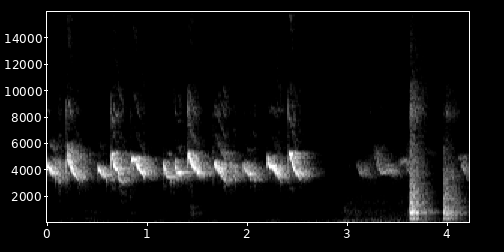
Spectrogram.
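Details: Young caged white-eye (mata puteh) whose song is still maturing, recorded 9 February 2022: a rapid run of high, thin twittered notes that ends after about three seconds, followed by two sharp knocks.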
